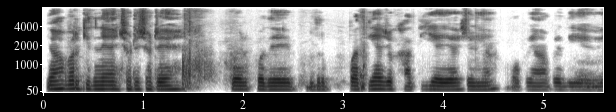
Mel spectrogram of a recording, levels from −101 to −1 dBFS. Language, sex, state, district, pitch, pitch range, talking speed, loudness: Hindi, male, Bihar, Jahanabad, 125 Hz, 120-135 Hz, 180 wpm, -18 LUFS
